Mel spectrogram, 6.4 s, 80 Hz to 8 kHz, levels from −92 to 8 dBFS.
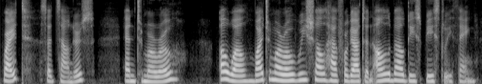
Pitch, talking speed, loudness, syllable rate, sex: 205 Hz, 175 wpm, -17 LUFS, 4.9 syllables/s, female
